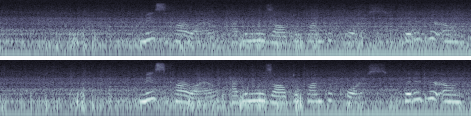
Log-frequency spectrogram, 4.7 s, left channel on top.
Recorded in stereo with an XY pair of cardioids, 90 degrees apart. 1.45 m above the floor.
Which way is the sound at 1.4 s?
45° right.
